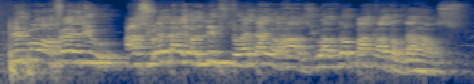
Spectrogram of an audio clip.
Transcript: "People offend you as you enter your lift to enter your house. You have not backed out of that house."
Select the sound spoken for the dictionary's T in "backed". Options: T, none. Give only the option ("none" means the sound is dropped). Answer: none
